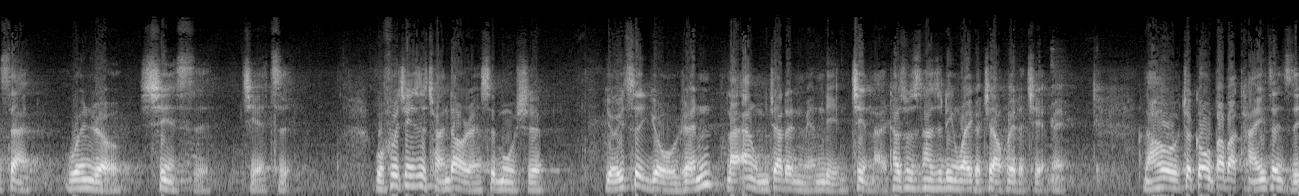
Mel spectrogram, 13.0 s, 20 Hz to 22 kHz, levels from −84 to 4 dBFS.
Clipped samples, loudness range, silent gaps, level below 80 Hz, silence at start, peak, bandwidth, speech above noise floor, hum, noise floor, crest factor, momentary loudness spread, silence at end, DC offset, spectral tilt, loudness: under 0.1%; 3 LU; none; -48 dBFS; 0 s; 0 dBFS; 13.5 kHz; 23 dB; none; -35 dBFS; 12 dB; 13 LU; 0 s; under 0.1%; -5 dB/octave; -13 LUFS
